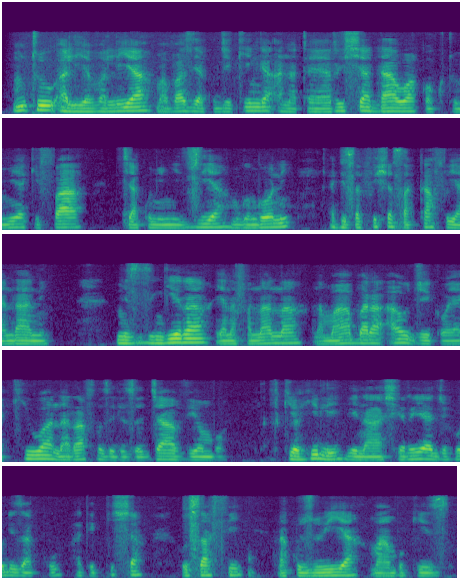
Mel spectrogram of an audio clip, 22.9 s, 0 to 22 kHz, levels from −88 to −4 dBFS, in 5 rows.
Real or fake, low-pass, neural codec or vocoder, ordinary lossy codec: real; 7.2 kHz; none; AAC, 32 kbps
